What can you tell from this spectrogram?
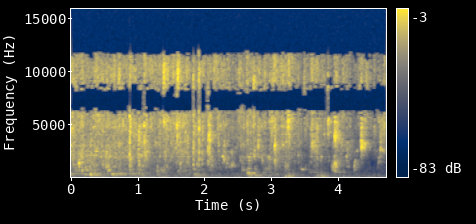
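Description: Hand-cranked well windlass winding its chain onto the wooden drum as a metal bucket of water is hauled up, with water splashing and dripping from the bucket. The sound is fairly quiet, with small clicks over it.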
